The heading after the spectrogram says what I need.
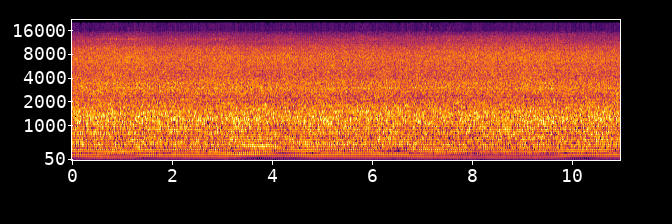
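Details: Husqvarna HU800AWD lawnmower with a Honda GCV190 engine, started with the air filter off to watch the choke: steady, even drone at constant pitch with no misses or knocks; normal running.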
